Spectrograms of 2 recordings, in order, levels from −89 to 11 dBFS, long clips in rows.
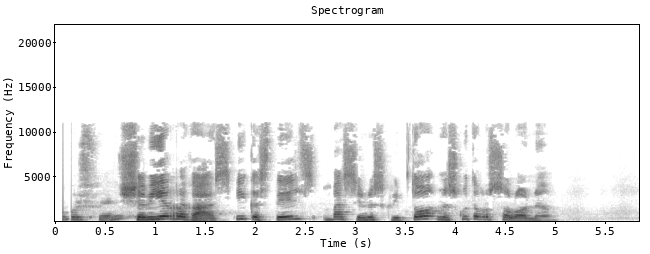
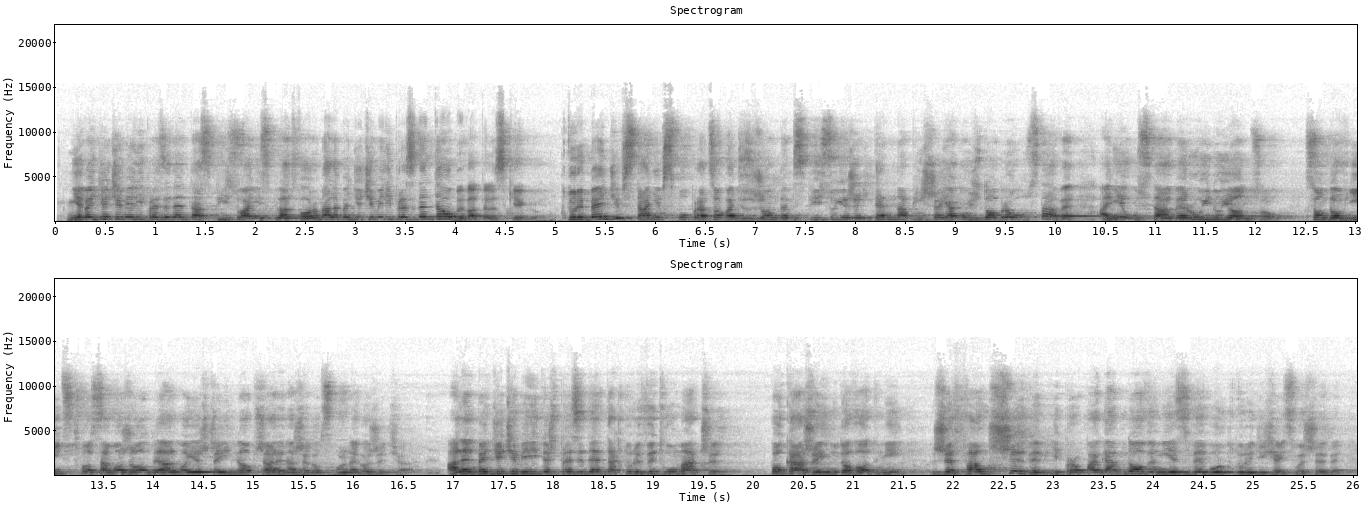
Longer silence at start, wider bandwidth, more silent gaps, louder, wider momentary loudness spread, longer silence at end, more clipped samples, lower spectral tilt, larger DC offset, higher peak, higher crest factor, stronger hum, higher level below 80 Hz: about the same, 0.05 s vs 0.1 s; about the same, 11.5 kHz vs 12.5 kHz; neither; second, -21 LUFS vs -18 LUFS; first, 15 LU vs 10 LU; first, 0.9 s vs 0 s; neither; about the same, -3 dB/octave vs -4 dB/octave; neither; about the same, -2 dBFS vs 0 dBFS; about the same, 20 dB vs 18 dB; neither; second, -78 dBFS vs -48 dBFS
